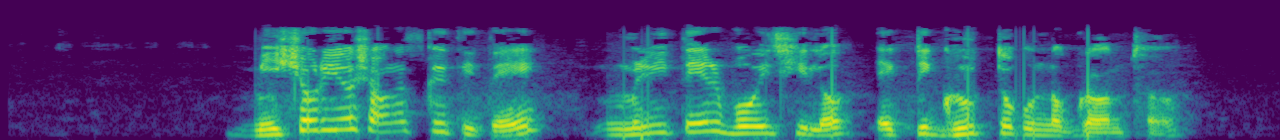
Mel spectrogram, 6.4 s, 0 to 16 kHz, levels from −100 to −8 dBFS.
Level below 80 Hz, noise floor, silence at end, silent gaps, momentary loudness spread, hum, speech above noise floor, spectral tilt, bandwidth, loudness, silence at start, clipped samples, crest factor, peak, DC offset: -52 dBFS; -79 dBFS; 0.5 s; none; 10 LU; none; 61 dB; -5 dB/octave; 7.8 kHz; -17 LUFS; 1.25 s; under 0.1%; 16 dB; -2 dBFS; under 0.1%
